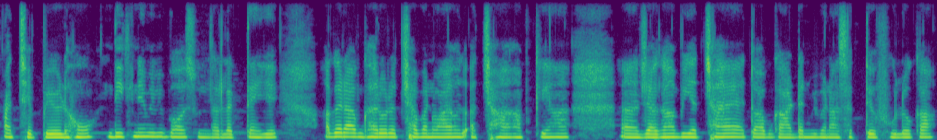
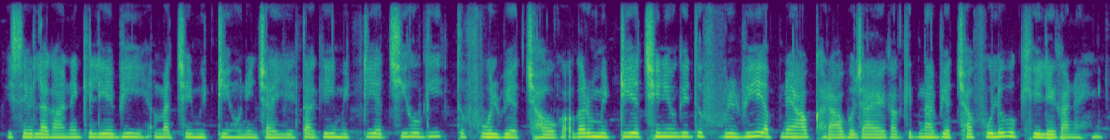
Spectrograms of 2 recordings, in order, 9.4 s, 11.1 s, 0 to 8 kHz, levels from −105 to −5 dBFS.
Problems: none marked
